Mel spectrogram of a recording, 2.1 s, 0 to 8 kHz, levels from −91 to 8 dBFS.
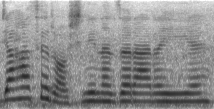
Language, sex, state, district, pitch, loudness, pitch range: Hindi, female, Maharashtra, Mumbai Suburban, 225 Hz, -14 LUFS, 220-240 Hz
